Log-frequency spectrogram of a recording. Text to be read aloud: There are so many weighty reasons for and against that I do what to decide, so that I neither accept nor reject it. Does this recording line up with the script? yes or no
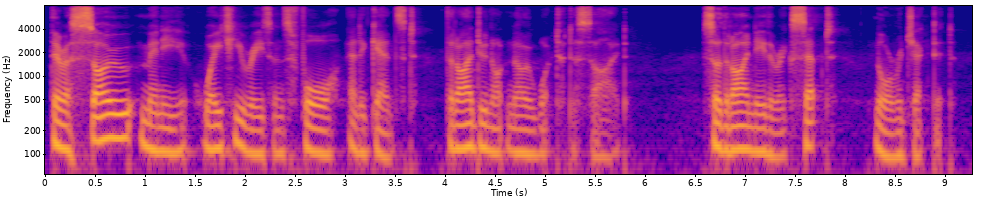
no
